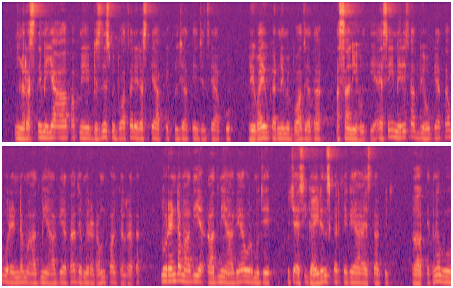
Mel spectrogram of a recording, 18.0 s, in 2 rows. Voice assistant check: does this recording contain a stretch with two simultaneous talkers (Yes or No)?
No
